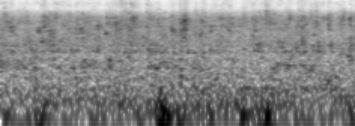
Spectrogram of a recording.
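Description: Water draining from a tub, a continuous soft gushing wash at low level with faint low gurgles, no talking.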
